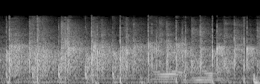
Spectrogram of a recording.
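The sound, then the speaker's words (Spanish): Audience applause for a departing guest on a Spanish-language talk show: a busy patter of clapping with voices talking over it and a brief tonal sound partway through. “Otro aplauso para Ramón,”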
